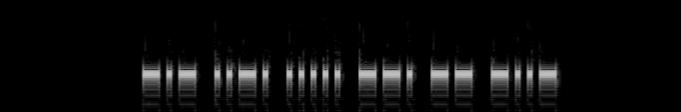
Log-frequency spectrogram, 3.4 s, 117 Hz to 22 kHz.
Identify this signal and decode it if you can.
Morse code, heard as a keyed tone, about 40 wpm, 700 Hz. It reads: KF5GMX
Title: USA Call Signs - 6 Characters - 40wpm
